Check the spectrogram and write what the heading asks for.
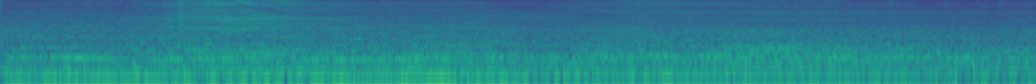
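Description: Busy city road traffic: cars and buses passing close by with steady engine and tyre noise, one vehicle sweeping past about two seconds in.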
